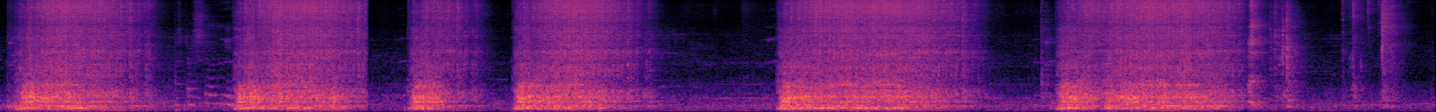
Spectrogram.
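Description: Sewing machine stitching the leg section of a nine-yard nauvari saree, running in several loud bursts of steady whirring stitching separated by short pauses, close and alone with no talk.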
